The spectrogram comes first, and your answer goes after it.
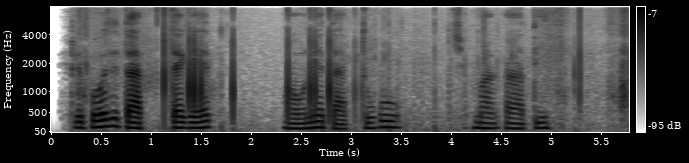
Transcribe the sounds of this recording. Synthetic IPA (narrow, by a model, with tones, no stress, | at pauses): ɾi˨po˦t̪i˦t̪a˧p̚t̪e˧ɡe˦t̪̚ | ma˨u˧ne˦t̪a˨p̚t̪u˧ɡu˦t͡ʃima˧ka˧t̪i˦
